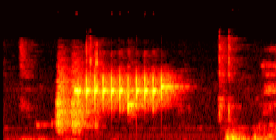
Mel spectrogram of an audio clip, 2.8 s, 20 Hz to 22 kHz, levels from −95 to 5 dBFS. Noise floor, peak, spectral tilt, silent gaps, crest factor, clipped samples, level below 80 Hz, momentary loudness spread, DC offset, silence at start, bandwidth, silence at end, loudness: -51 dBFS; -2 dBFS; -3.5 dB/octave; none; 20 dB; under 0.1%; -44 dBFS; 20 LU; under 0.1%; 0.55 s; 7.8 kHz; 0 s; -17 LUFS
